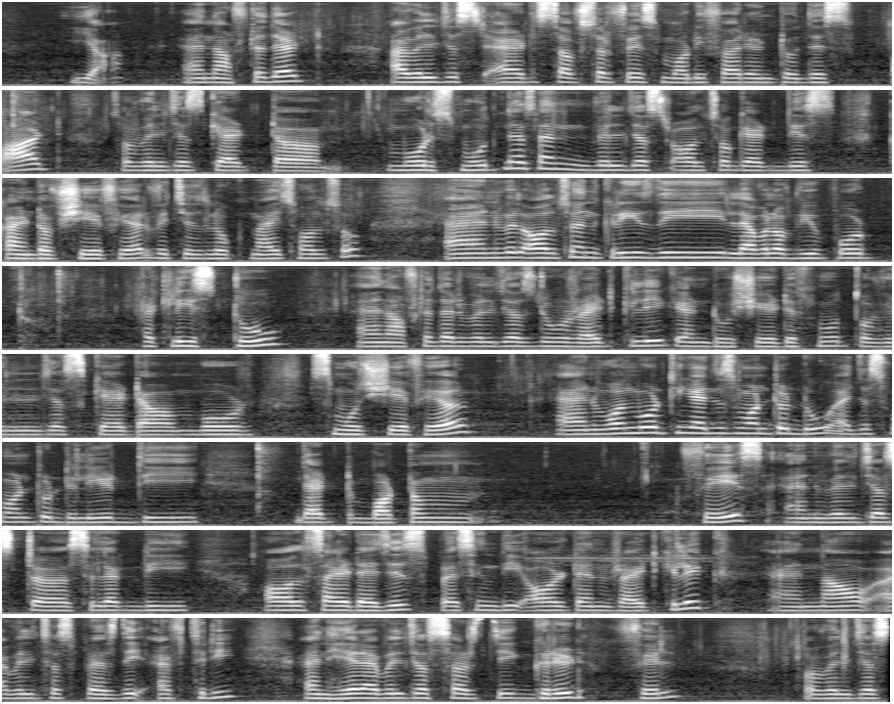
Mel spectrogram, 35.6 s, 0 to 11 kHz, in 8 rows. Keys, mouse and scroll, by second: 0.8 click, 0.9 Tab, 2.7-4.7 drag, 14.6-15.4 middle drag, 16.2-17.2 right drag, 17.7-18.1 middle drag, 20.0 middle click, 20.6 ctrl+middle click, 21.2 shift+middle click, 22.2 Tab, 23.2 3, 25.7 Delete, 27.7 2, 32.0 F3.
